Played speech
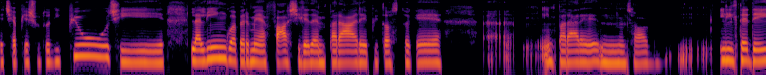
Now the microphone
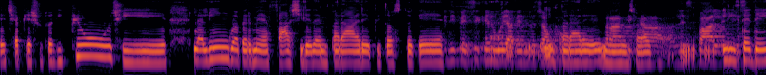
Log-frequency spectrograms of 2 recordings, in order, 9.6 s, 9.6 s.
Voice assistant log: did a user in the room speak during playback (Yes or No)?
Yes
